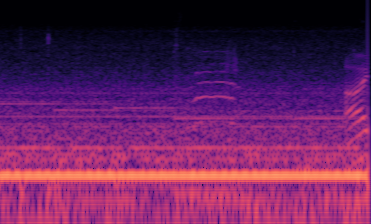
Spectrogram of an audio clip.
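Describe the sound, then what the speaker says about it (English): A cat in the Nancy Drew game Mystery of the Seven Keys gives a couple of short, faint meows over a steady low hum, with a quick rising cry near the end. "Is that a cat meowing?"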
